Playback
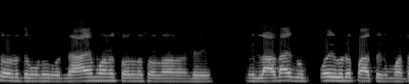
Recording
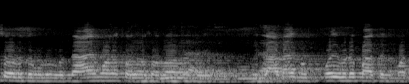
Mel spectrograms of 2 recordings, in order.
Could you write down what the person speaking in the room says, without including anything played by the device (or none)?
ப்ரோ பூம்ரா ப்ரோ பூம்ரா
